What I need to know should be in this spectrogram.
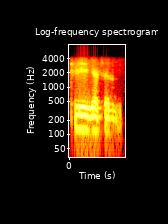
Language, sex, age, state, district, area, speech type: Dogri, male, 18-30, Jammu and Kashmir, Udhampur, rural, conversation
